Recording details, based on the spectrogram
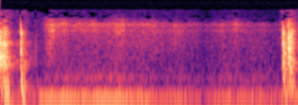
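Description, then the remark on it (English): A door opens with a short mechanical clunk and a low rumbling slide, settling into a steady low hum before a second bump at the end. No one speaks. “Well, we can open the door now and see for ourselves.”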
